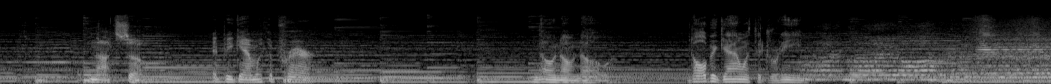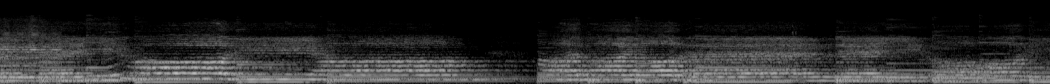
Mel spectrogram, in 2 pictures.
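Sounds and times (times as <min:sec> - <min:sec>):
slow chant style music: 0:00.0 - 0:21.0
low sustained drone: 0:09.3 - 0:11.8.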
